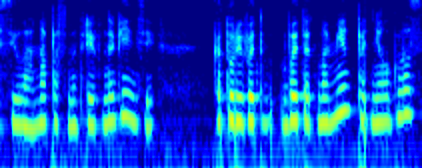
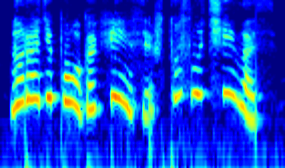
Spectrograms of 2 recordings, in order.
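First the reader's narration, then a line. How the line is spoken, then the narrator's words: Anxious cry. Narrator (Russian): вскрикнула она с еще большим беспокойством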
